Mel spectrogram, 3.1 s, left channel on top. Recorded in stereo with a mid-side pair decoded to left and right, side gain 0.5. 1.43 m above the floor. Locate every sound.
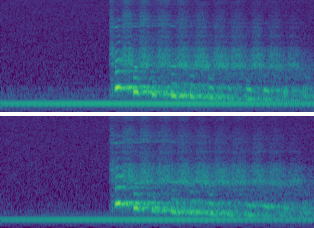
1.1 s laughter: 30° left, 5.5 m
